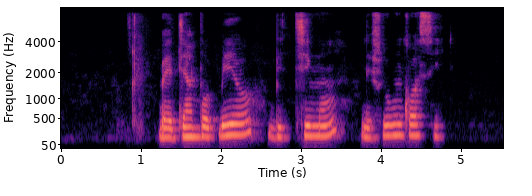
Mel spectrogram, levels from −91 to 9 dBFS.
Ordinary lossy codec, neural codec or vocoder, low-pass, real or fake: MP3, 64 kbps; codec, 16 kHz, 6 kbps, DAC; 7.2 kHz; fake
